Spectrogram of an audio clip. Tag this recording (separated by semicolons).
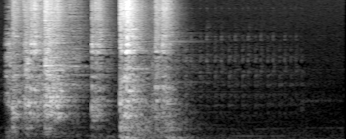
kitchen; pans; pots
